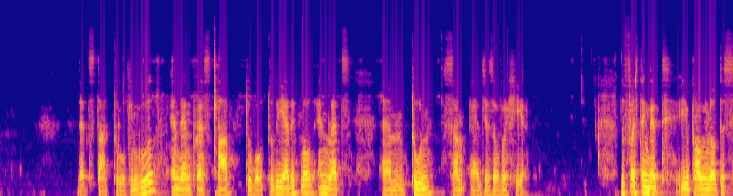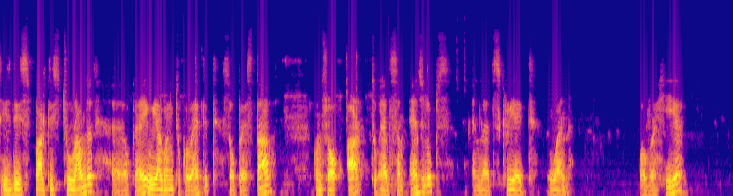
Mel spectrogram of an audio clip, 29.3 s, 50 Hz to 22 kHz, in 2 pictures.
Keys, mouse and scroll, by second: 4.1 Tab, 8.5-10.6 middle drag, 12.0 Tab, 18.3 Tab, 21.2 ctrl+r.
